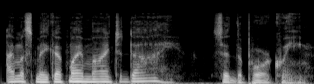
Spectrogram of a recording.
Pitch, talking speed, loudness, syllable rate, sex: 105 Hz, 230 wpm, -18 LUFS, 4.3 syllables/s, male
